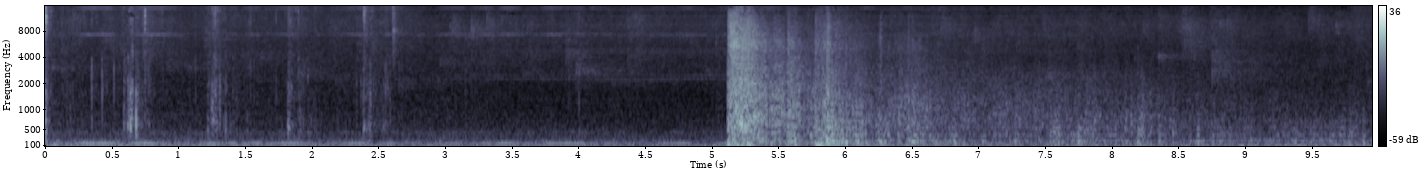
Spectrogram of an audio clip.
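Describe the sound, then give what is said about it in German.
Slow, evenly spaced footsteps tread through echoey corridors over a low steady hum as someone moves slowly and quietly, then a sudden loud rumbling burst erupts and gradually trails off into a muffled rumble. “Versuche mich nur langsam und geräuschlos durch die Gänge zu bewegen.”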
